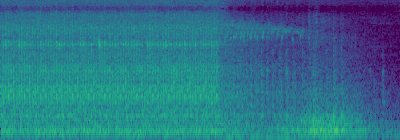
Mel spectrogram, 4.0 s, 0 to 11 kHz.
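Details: Scania R400 DC12 truck diesel after overhaul (new liners and pistons, new camshaft, originally came in knocking) runs at a raised idle with an even, steady beat and no knocking, then winds down; normal idle.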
